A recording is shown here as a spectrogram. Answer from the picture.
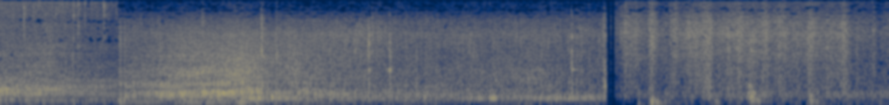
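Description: Food sizzling in hot oil in an aluminium wok, with a metal spatula turning it. About six seconds in the sound breaks off suddenly and gives way to the crinkling of a plastic bag being handled.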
